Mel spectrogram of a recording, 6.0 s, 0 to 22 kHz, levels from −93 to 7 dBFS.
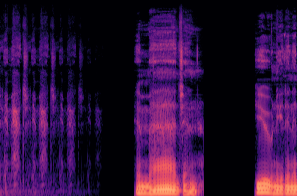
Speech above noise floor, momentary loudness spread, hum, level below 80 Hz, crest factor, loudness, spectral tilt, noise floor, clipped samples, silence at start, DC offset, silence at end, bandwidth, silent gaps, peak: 53 dB; 21 LU; none; -26 dBFS; 16 dB; -17 LUFS; -7 dB/octave; -69 dBFS; under 0.1%; 0.25 s; under 0.1%; 0 s; 15.5 kHz; 2.19-2.67 s, 4.07-5.08 s; -4 dBFS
